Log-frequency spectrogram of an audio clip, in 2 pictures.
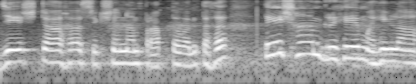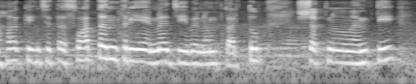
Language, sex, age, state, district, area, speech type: Sanskrit, female, 60+, Tamil Nadu, Chennai, urban, spontaneous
